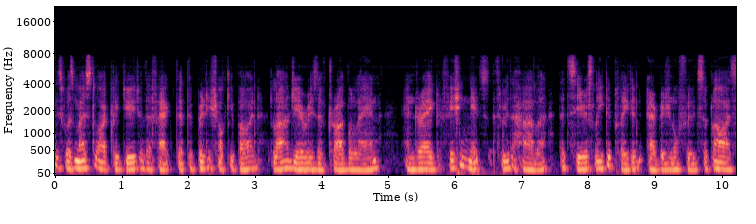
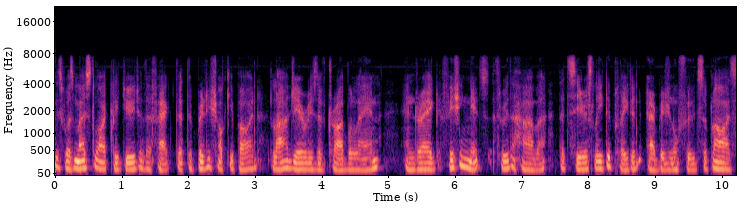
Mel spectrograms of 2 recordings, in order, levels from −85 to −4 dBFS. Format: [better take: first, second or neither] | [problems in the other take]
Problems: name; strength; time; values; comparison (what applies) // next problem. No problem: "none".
second | noise reduction (neural separator model SepFormer DNS4)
